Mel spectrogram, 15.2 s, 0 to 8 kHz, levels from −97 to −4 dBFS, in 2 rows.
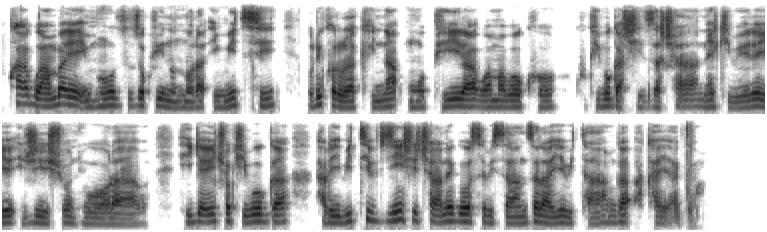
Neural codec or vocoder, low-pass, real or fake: none; 7.2 kHz; real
